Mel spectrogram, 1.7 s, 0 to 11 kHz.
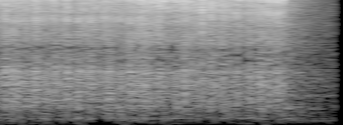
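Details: MIG welding suspension link mounts on a 1962 Jeep Willys: harsh, hissy frying crackle with no steady buzz, cutting off after 1.5 seconds; wire feed too fast for the amperage set.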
